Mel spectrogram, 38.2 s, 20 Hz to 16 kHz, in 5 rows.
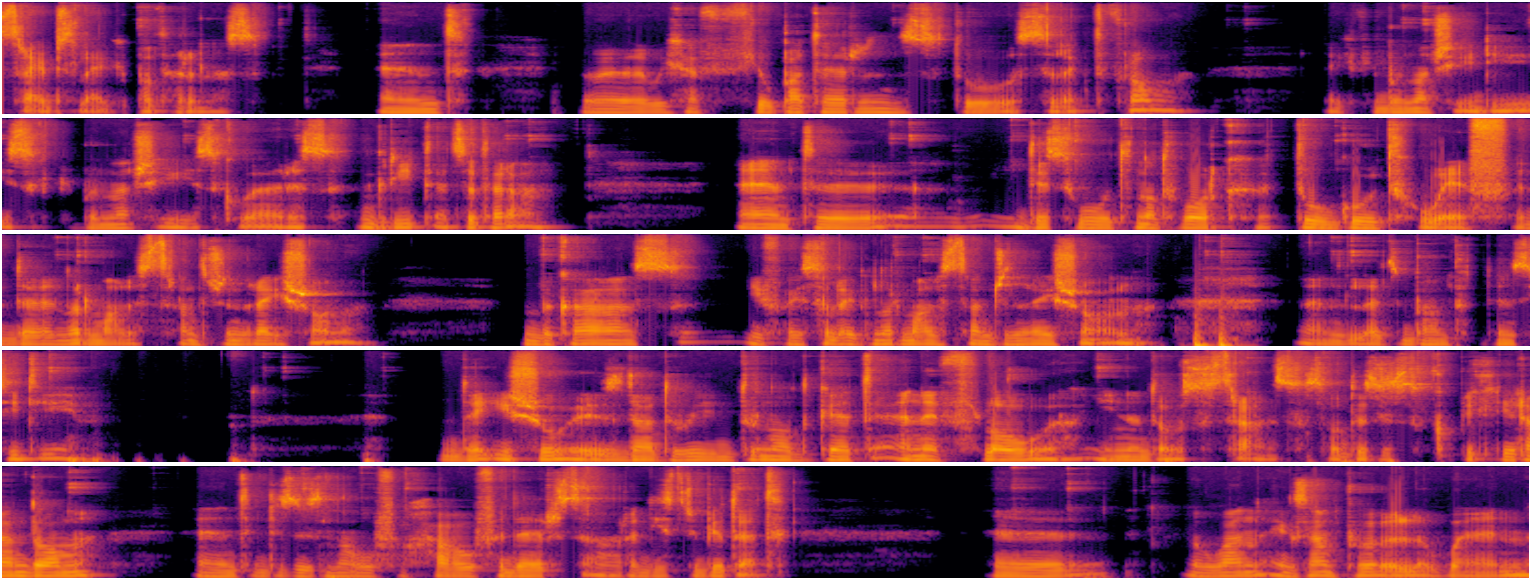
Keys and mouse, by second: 1.7 middle click, 5.3-12.5 drag, 12.5 middle click, 14.0 middle click, 15.4-19.8 drag, 23.3-24.6 drag, 23.3 2, 23.8 2, 26.4-28.5 shift+drag, 28.8 middle click, 29.2 middle click, 29.7-31.9 d, 31.1 click, 32.2 click, 32.2 d, 33.8 click, 35.4 middle click.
